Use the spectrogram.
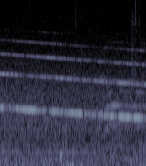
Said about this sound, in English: Because he likes to howl with the ambulance.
